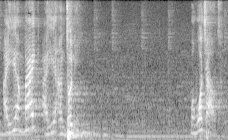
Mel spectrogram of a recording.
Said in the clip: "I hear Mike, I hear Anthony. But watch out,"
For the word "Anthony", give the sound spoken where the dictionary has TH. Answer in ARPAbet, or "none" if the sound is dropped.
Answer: T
